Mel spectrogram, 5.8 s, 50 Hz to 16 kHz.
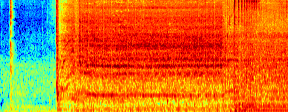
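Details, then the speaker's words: RVMP 5500 onboard RV generator on a Brinkley 3950 Model G, started on propane after an oil change: short starter whirr, then a steady even drone with faint whine, load coming on fine; normal start and run. "She's running good. Okay, I just ran it for a few minutes. Everything sounds good. The load came on good. Everything's just like before."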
